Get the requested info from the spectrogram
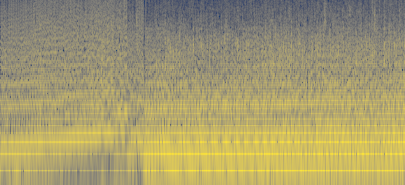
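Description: Ducati sport motorcycle's engine pulling under acceleration, its pitch rising steadily, then dropping sharply at a gear change about a second and a half in. After the shift it holds a steady, louder note.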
